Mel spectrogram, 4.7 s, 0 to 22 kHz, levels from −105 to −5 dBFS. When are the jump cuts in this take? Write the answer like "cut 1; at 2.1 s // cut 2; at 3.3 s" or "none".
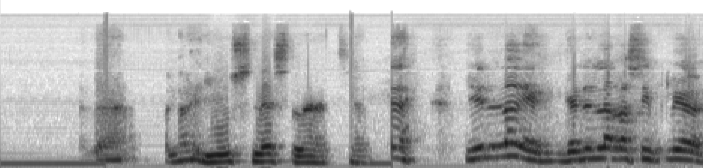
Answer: cut 1; at 2.7 s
